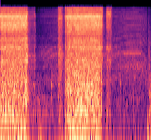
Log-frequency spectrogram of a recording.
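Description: A rotary tool grinds metal with a high whine.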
